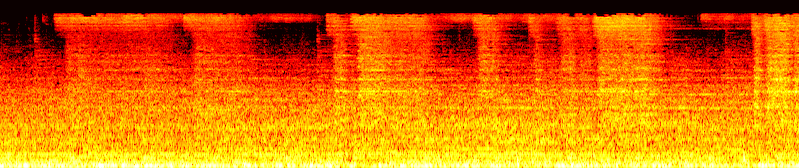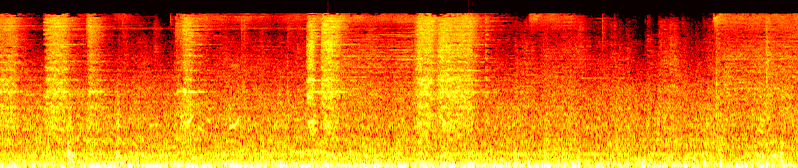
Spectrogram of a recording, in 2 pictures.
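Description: Freight train cars rolling past with a steady low rumble, broken by repeated short rattles and squeals of the wheels on the rails.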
